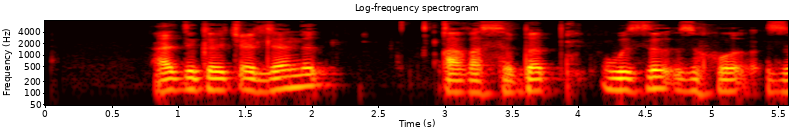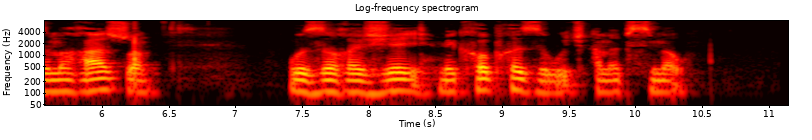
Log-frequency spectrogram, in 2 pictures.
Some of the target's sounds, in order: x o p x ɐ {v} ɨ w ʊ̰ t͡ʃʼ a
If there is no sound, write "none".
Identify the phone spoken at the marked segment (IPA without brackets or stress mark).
z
